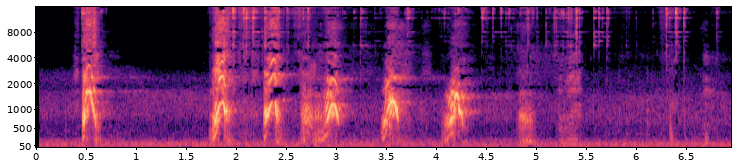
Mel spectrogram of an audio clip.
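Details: Monkey, a Toy Fox Terrier, barks playfully outside, full of energy: sharp yappy barks in short bursts, about six loud ones over several seconds with brief gaps, then a few fainter yips, over a low steady hum.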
